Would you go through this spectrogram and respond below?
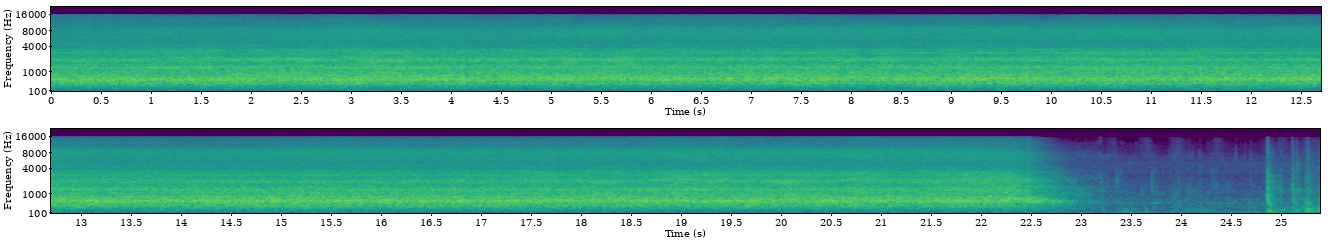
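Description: Hair dryer running steadily at close range for over twenty seconds, a constant broadband whoosh drying wet acrylic paint on a painting, then switching off abruptly near the end, leaving near silence.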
